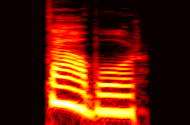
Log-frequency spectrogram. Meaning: 1. camp (an outdoor place acting as temporary accommodation in tents or other simple structures) 2. camp, encampment (a base of a military group, not necessarily temporary)
- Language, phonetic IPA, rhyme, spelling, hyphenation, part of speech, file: Hungarian, [ˈtaːbor], -or, tábor, tá‧bor, noun, Hu-tábor.ogg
